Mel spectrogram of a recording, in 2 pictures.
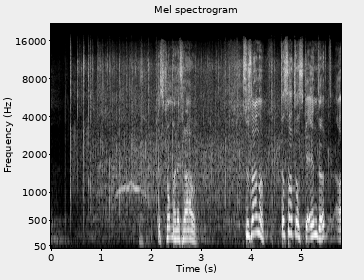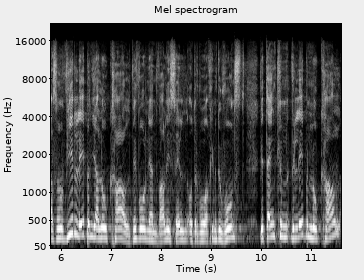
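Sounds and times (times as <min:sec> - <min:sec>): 
audience applause: 0:00.4 - 0:05.6
speech: 0:02.1 - 0:03.0, 0:03.9 - 0:11.6.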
